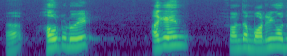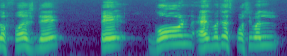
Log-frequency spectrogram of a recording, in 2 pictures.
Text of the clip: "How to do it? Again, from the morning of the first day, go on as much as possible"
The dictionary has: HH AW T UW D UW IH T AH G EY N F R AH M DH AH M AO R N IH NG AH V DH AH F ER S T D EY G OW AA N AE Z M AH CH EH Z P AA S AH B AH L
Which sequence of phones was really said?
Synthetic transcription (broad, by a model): HH AW T UW D UW IH T AH G EY N F R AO M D AH M AO R N IH NG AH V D AH F ER S T D EY G OW AA N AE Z M AH CH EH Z P AA S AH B AH L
